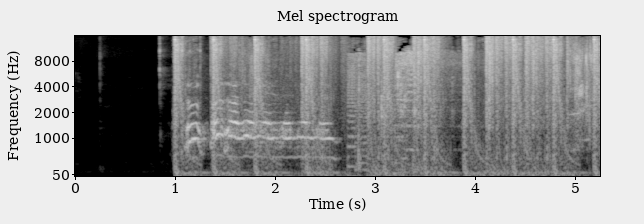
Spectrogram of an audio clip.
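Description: A toy blaster fires rapid shots.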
